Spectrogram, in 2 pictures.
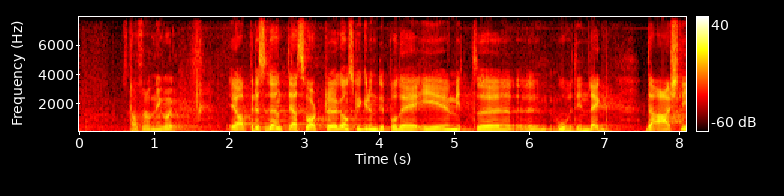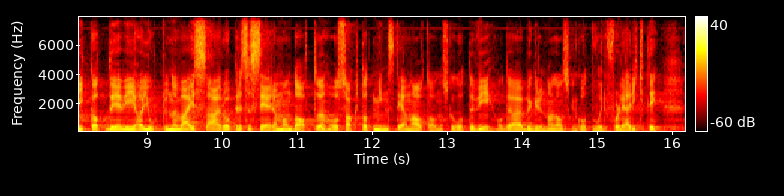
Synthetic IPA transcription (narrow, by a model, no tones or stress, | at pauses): st̪ɑːt̪sɾoːd̪n̩ɪɡoːɾ | jɑːpʰɾɛsɪd̪ɛnt̪jæɪsʋɑːʈəɡɑnskəɡɾʉnd̪ɪpʰɔd̪ɛɪmɪt̪ | huːʋəd̪ɪnlɛɡː | d̪ɛ̰ʔæʂɭiːkɑt̪̚d̪ɛʋɪɦɑɾjʊʈːʉnːəɾʋæɪsæ̰ɾɔpʰɾɛsɪseːɾəmɑnd̪ɑːt̪əɔ̰sɑkt̪ɑt̪mɪnst̪eːnɑɑːʋt̪ʰɑːlnəskɑɡoːt̪ɪlʋyːɔ̰d̪ɛhɑɾjæɪbəɡɾʉnːɑɡɑnskəɡɔt̪ːʋʊɾfɔɖɛæɾɪkt̪ɪ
